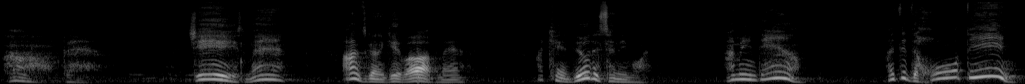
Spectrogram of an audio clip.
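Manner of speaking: soft, low, defeated sigh; deflated customer. Retold or imitated. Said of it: "he still says what?".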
